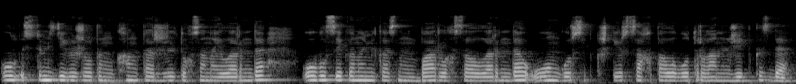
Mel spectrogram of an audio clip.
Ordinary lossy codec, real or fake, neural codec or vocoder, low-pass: Opus, 64 kbps; real; none; 9.9 kHz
